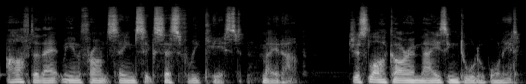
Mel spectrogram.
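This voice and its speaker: A man calmly telling his own family story in the first person and voicing his part of the dialogue with reassuring warmth. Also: sits low, normal speed, breathy edge, dry recording, faint music behind. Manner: calm, reassuring, heartfelt.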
